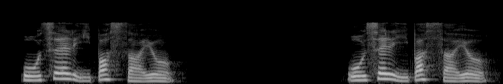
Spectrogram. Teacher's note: Batchim 시옷 fills in for 이응 on next word to make the sound. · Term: linking sound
